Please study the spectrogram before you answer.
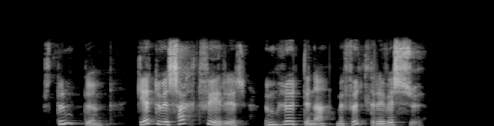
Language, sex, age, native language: Icelandic, female, 40-49, Icelandic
